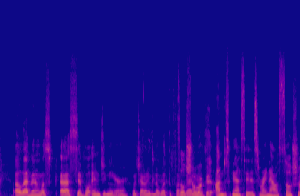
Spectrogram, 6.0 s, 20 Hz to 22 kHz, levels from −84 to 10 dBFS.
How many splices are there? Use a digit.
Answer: 0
